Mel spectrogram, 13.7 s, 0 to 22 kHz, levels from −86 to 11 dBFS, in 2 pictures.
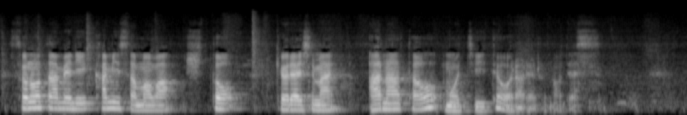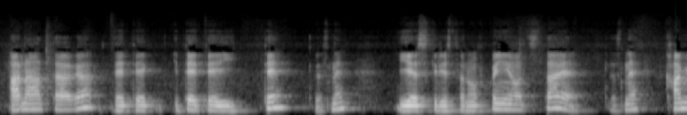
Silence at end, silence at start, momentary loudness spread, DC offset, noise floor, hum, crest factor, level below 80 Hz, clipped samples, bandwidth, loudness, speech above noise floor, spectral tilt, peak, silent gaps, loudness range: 0 s; 0.15 s; 17 LU; under 0.1%; -49 dBFS; none; 20 dB; -66 dBFS; under 0.1%; 11 kHz; -18 LUFS; 31 dB; -6.5 dB/octave; 0 dBFS; none; 4 LU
